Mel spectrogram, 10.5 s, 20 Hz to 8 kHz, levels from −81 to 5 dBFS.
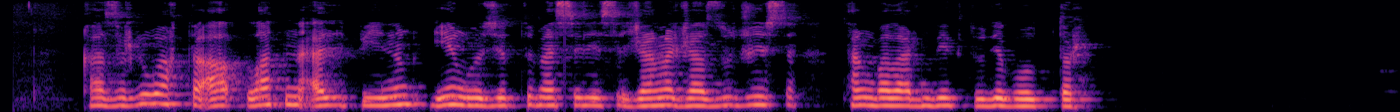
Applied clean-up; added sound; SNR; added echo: none; none; none; none.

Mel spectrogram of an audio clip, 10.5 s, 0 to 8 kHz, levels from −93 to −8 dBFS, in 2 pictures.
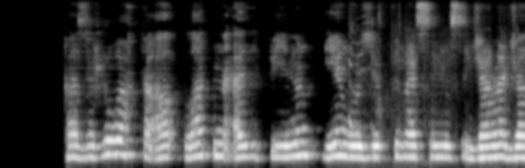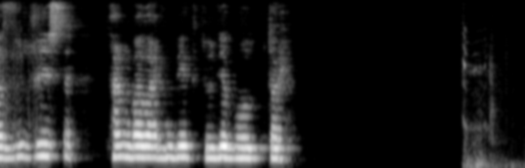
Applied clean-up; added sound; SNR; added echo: neural mask model DeepFilterNet 3.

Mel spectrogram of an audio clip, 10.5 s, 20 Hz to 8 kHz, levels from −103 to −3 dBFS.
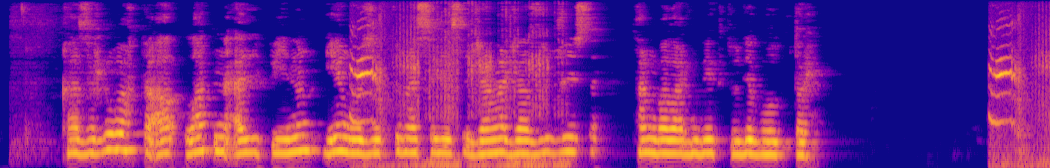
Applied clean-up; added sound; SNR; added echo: classical method WPE with log-MMSE.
